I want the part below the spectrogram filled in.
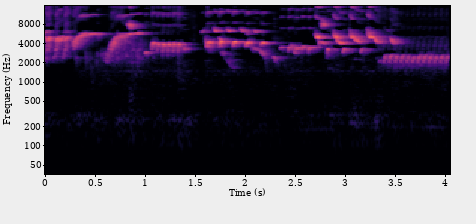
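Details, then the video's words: Goldfinch song, a rapid continuous stream of tinkling twitters, short upward slurs and rasping buzzy trills, broken by one brief pause midway. "Best goldfinch singing."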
